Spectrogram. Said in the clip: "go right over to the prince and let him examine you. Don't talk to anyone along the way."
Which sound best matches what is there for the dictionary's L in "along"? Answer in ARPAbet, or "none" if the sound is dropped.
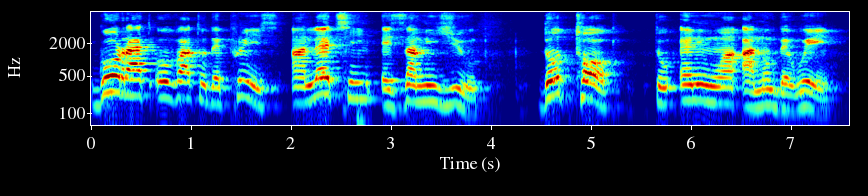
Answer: N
